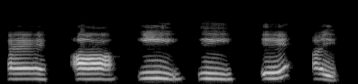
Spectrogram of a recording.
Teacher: जब हम इन स्वरों का उच्चारण करते हैं तो हमारे होठ जो है वो गोल नहीं होकर थोड़े से फैल जाते हैं। · अवर्ताकार स्वर या अनराउंडेड स्वर कहते हैं। जिन स्वरों के उच्चारण में होठ गोल नहीं होते वे अगोल स्वर कहलाते हैं या अवर्ताकार स्वर कहलाते हैं।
